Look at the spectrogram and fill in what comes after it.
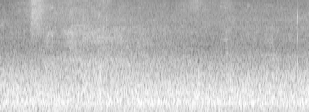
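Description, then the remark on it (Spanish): A steady, dense roar of a stormy sea and wind battering a boat, crashing surf blending into a constant rushing noise that stays loud and unbroken throughout, with no voices. “Y pum, póngale más duro esa tormenta el que está ahí arriba y de pronto comienza.”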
